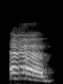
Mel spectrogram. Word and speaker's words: herb: So we have silent letter H in words like honest, honest, rhyme, herb, honor, host.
